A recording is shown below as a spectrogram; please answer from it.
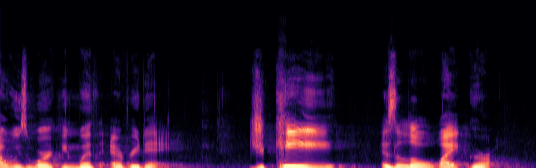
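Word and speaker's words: Ja-Kee': Her name is Jak. Not Jackie. Jie.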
